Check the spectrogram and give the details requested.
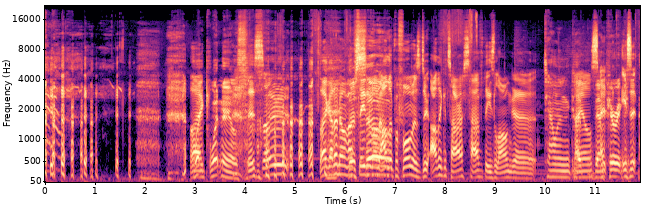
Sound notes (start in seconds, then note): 3.8 both laugh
